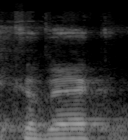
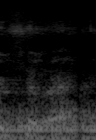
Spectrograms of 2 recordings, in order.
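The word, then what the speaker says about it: Québec: The accent is on the E. For Quebec. For Quebec. Quebec! Like I said, I'm AT, which is French Canadian. I say Quebec, not Quebec.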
